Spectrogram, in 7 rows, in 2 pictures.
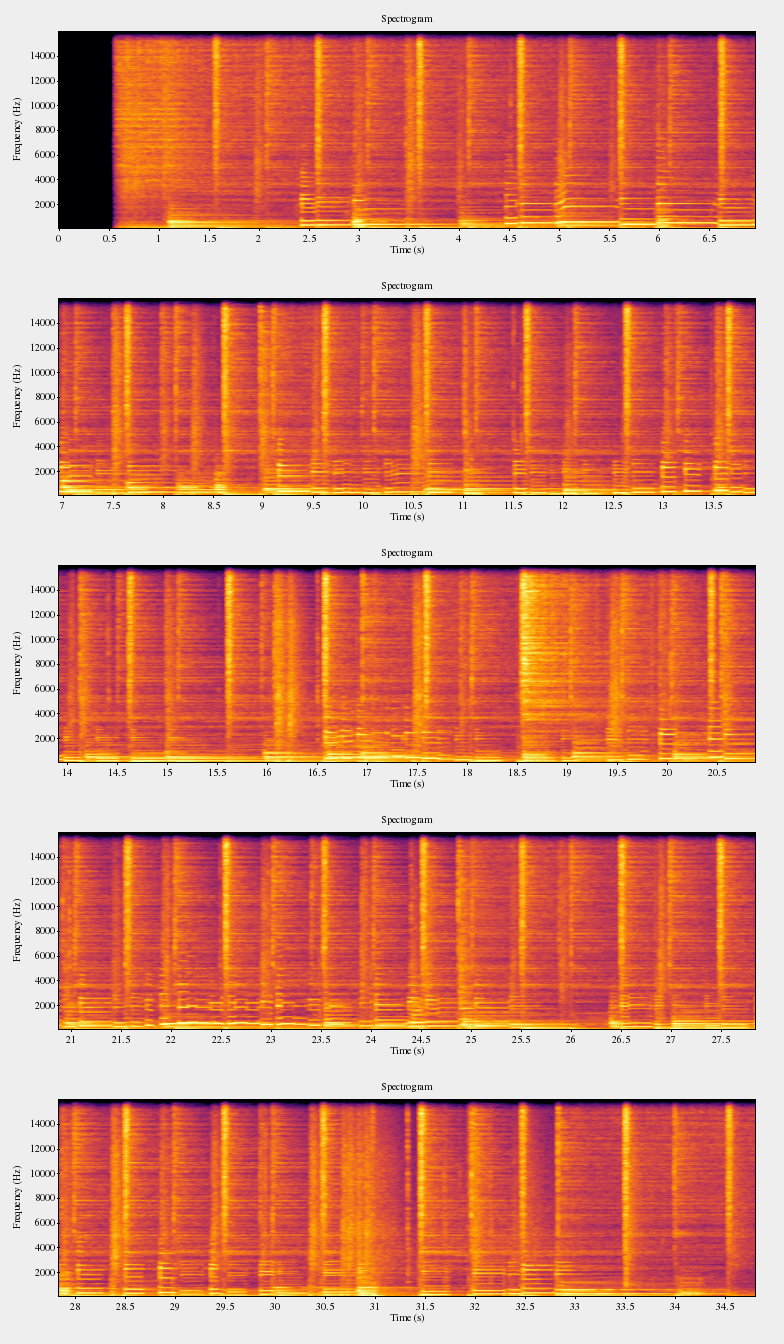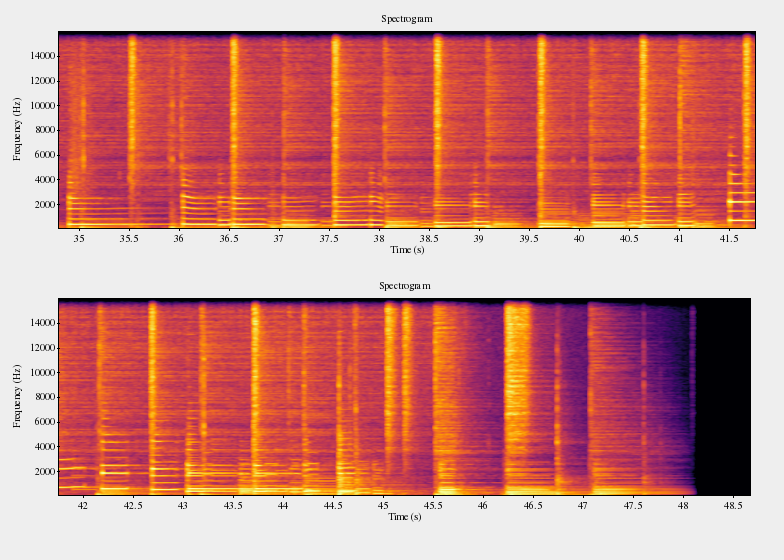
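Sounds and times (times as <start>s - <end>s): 
electric guitar jazz: 0.6s - 48.1s.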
